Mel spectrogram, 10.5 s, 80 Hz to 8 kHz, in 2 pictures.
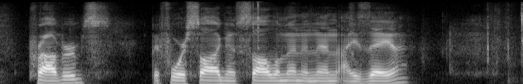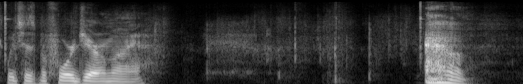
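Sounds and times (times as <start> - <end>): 
speech: 0.4 - 4.2, 5.3 - 6.8
faint breaths: 1.0 - 1.5, 4.4 - 5.2, 6.8 - 9.2
loud rough cough with throat-clearing: 9.5 - 10.0.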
